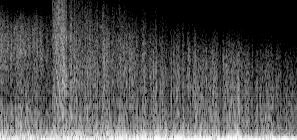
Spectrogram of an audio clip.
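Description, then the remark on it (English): A loud, deep explosion roars with a sharp burst early on, then rolls into a heavy, sustained rumble that fills the whole stretch without fading. No voices are present. “And then a moment later, the roar of an explosion.”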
